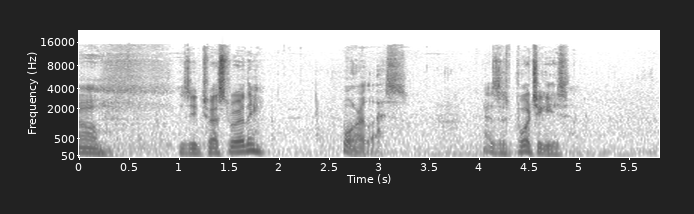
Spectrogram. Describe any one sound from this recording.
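A middle-aged man speaks calmly and quietly.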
